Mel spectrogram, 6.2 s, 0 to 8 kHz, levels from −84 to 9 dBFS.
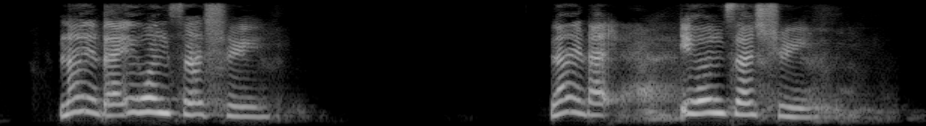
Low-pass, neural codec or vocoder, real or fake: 7.2 kHz; codec, 16 kHz, 1 kbps, FreqCodec, larger model; fake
